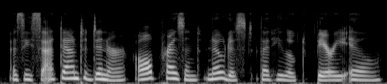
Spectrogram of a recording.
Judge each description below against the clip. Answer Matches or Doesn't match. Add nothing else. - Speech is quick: Matches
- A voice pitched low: Doesn't match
